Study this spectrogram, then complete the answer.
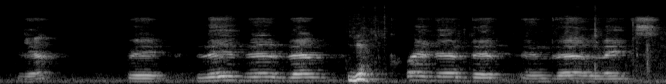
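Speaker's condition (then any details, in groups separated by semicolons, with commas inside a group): ALS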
